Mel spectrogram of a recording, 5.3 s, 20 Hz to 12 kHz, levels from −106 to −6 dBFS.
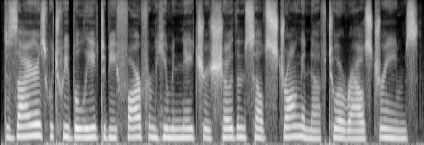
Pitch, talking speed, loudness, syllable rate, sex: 210 Hz, 190 wpm, -19 LUFS, 5.6 syllables/s, female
